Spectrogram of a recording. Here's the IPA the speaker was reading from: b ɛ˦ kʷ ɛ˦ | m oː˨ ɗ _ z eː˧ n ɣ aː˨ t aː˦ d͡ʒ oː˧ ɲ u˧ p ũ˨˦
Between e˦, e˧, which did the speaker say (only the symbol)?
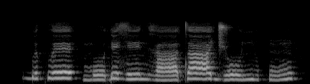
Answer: e˦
